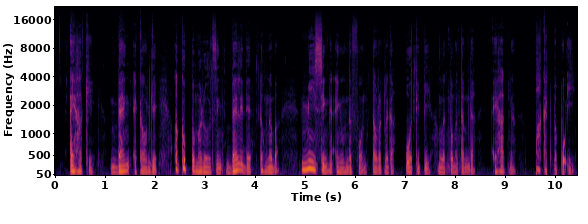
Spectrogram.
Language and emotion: Manipuri, fearful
